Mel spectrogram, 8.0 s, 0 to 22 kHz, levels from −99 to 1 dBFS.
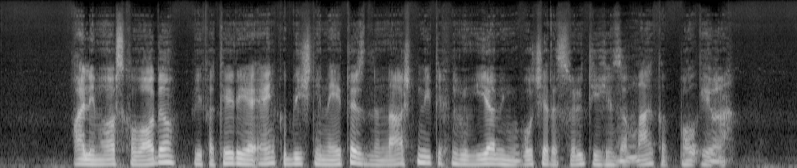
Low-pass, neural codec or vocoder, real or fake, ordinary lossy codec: none; codec, 44.1 kHz, 1.7 kbps, Pupu-Codec; fake; none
